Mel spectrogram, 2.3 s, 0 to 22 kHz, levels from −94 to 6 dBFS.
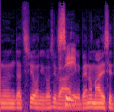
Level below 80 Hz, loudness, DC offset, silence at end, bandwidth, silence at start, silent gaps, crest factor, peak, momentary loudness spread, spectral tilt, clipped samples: -58 dBFS; -21 LUFS; under 0.1%; 0 s; over 20 kHz; 0 s; none; 16 dB; -6 dBFS; 7 LU; -4.5 dB/octave; under 0.1%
